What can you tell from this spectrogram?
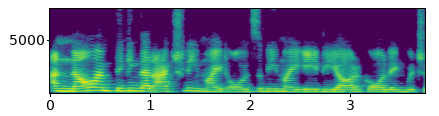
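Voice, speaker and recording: At a fairly quick pace, a woman with an Indian accent talks at a medium pitch with fairly even intonation. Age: young. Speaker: dispute resolution professional. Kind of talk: casual interview chat.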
